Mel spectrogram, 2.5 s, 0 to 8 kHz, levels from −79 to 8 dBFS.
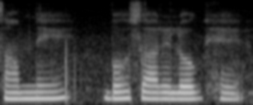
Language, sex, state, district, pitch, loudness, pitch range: Hindi, female, Arunachal Pradesh, Papum Pare, 190 Hz, -15 LUFS, 180-195 Hz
